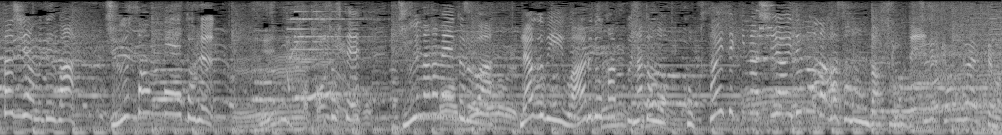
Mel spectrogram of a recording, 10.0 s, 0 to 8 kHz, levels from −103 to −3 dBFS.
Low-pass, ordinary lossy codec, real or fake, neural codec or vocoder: none; none; real; none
